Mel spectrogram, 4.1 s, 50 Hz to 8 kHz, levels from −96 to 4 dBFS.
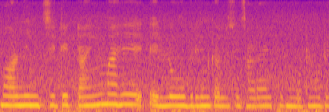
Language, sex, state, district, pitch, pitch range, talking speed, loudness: Marathi, female, Maharashtra, Washim, 235 Hz, 225-245 Hz, 205 wpm, -13 LUFS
